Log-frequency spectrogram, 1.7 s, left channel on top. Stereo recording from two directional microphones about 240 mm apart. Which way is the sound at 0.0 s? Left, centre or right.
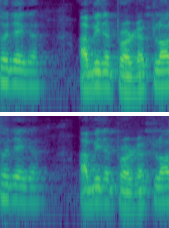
Left.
